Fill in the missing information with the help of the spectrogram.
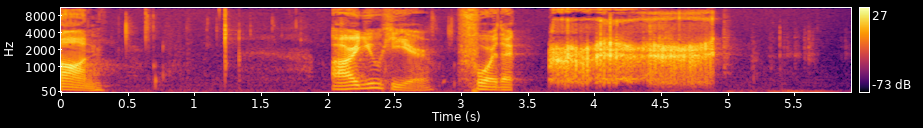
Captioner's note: static noise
